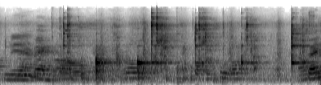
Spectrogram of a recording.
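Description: Wooden pestle and metal spoon knocking against a clay mortar while shredded green papaya salad is pounded and tossed: about six irregular sharp knocks, several leaving a short ring.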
